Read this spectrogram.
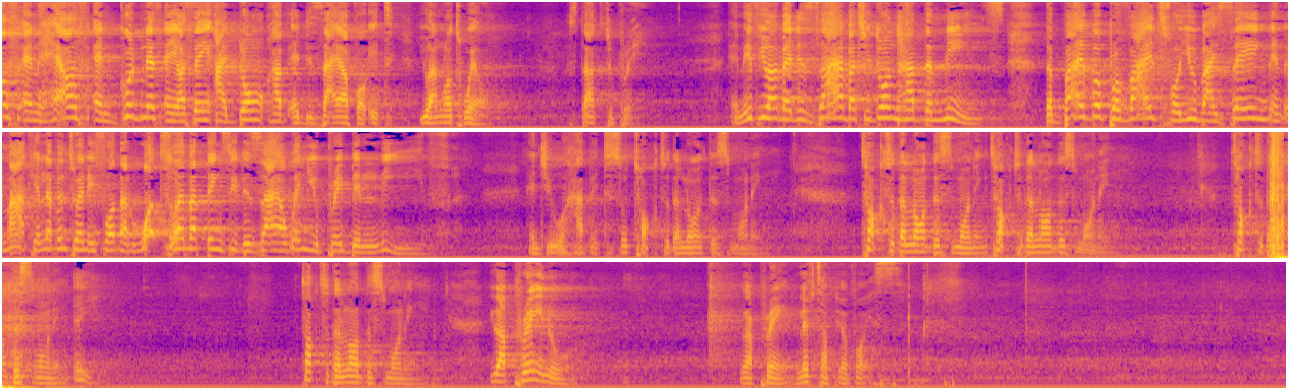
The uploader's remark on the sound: preached in First Love UCC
